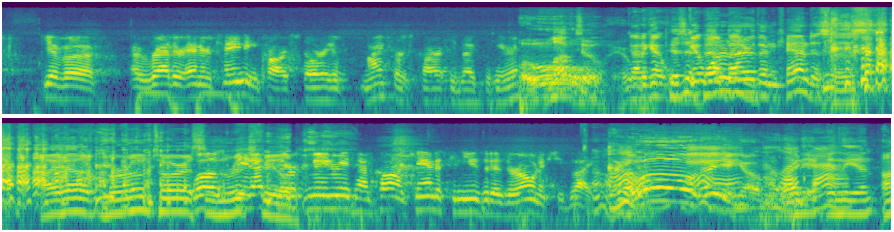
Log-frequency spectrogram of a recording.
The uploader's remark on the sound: Lots of regulars call in to exchange Christmas greetings.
